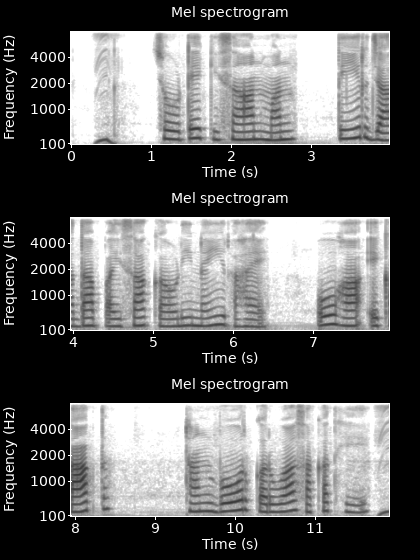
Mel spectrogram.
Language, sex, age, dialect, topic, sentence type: Chhattisgarhi, female, 25-30, Eastern, agriculture, statement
